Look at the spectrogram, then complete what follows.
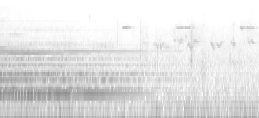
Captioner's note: birds chirping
